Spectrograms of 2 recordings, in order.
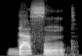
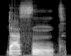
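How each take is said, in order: First: It is said as one contracted word. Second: The same.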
